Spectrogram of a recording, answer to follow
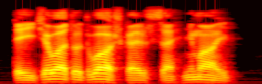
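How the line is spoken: Stern demanding question. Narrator (Russian): грозно вопросил старший техник

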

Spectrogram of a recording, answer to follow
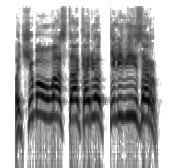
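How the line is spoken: Indignant shout. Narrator (Russian): возмущенно крикнул он

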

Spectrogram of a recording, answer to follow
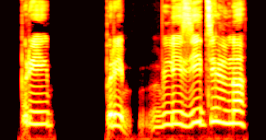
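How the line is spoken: Babbled timidly. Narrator (Russian): пролепетал Даня

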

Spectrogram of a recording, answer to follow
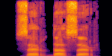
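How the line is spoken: Thunderous shout. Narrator (Russian): Будто бы гром прогремел

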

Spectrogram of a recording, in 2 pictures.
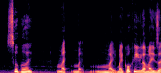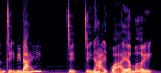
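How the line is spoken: Trembling, frightened old woman. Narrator (Vietnamese): Bà Sang hãi quá run rẩy quay sang bảo bà Sương

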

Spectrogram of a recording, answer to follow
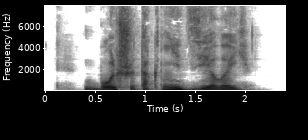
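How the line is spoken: Grumbled. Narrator (Russian): проворчал он

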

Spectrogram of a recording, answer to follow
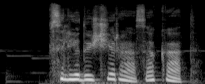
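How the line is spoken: Tired promise. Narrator (Russian): устало пообещала я

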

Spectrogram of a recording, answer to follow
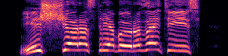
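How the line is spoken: Thin-voiced yell. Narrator (Russian): тонким голосом завопил поп-зоповский командир

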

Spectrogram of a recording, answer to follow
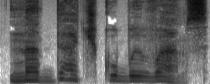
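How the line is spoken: Timid. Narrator (Russian): робко подвел Лебедев

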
